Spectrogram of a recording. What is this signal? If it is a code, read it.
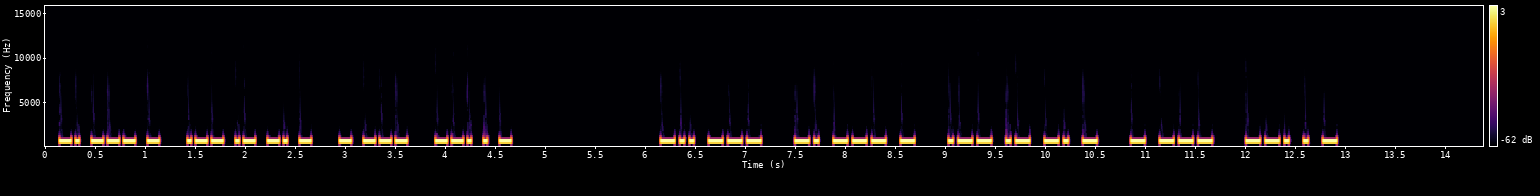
Morse code, heard as a keyed tone, about 31 wpm, 700 Hz. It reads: NOT WANT TO GET DO NOT WANT TO GET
